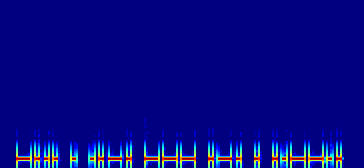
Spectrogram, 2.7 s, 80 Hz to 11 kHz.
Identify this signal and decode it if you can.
Morse code, heard as a keyed tone, about 34 wpm, 700 Hz. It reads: BEFORE?
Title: Sentences from Top 900 Words 35wpm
